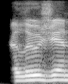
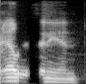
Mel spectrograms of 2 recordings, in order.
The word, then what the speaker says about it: Eleusinian: I've heard it pronounced both, illusion or Eleusinian.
